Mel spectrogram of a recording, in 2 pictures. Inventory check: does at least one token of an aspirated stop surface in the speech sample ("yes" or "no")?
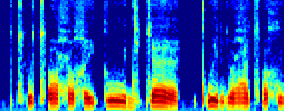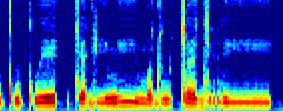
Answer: no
